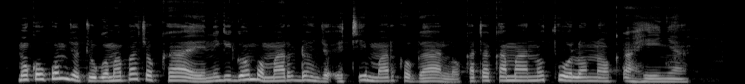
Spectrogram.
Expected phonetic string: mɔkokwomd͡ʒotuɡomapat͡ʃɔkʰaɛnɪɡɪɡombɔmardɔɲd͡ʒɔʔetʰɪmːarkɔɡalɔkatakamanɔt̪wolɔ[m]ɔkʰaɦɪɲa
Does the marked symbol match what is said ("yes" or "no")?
no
